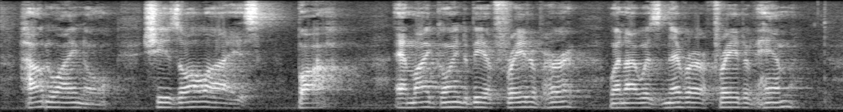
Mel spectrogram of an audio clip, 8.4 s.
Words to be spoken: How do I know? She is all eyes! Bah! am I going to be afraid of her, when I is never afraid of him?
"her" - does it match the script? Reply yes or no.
yes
